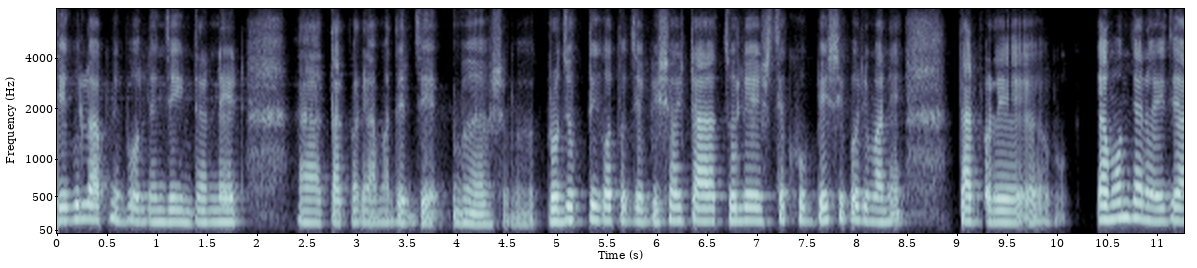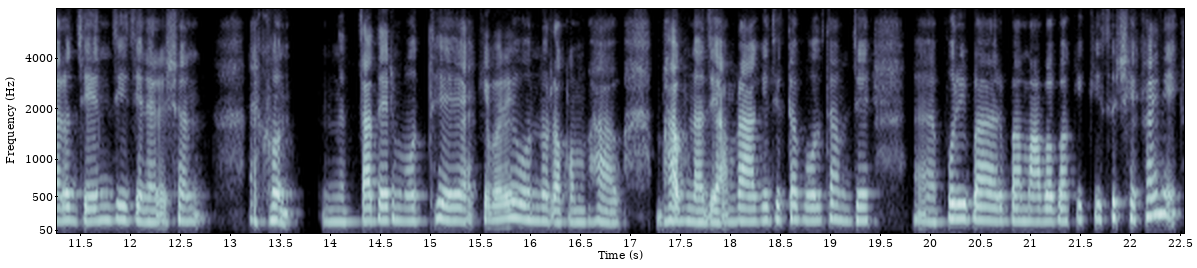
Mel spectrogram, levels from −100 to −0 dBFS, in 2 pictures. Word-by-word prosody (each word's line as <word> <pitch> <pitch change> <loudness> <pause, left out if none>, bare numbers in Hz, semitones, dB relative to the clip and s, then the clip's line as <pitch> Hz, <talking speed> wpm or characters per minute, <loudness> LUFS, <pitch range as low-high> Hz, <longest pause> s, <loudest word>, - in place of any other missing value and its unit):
যেগুলো 195 +3 +2
আপনি 210 -4 -4
বললেন। 165 -1 -1
যে, 160 - +2
ইন্টারনেট 155 +1 0 0.7
আ - - 0 0.3
তারপরে 150 -1 -1
আমাদের 75 0 -2
যে - - +1 0.3
আব - - -4
আ - - +3 0.2
স - - -8 0.5
প্রযুক্তিগত 180 +2 +3 0.2
যে 165 - +3
বিষয়টা 175 -2 +2 0.3
চলে 175 0 +3
এসছে 170 0 -5
খুব 180 - -2
বেশি 180 0 +1
পরিমাণে। 165 -3 +1 0.7
তারপরে 165 -2 +3 0.3
এ - - 0 0.3
ও - - -19 0.4
কেমন 190 +2 +6
যেন 205 -2 +4
এই - - 0
যে 185 - +2
আরো 180 +1 +3
Gen 170 +1 0
Z - - -12 0.2
জেনারেশন 170 +1 -2 0.7
এখন 175 +2 +2 0.5
ন - - -4 0.2
তাদের 175 +1 +3 0.2
মধ্যে 175 +4 -2 0.3
একেবারে 95 +1 0 0.2
অন্যরকম 165 -3 -2 0.2
ভাব 155 -4 -2 0.5
ভাবনা 170 -2 +3
যে - - +3
আমরা 175 +2 0
আগে 175 +2 -2
যেটা 190 0 -1
বলতাম 180 +3 -1 0.2
যে, 180 - +2 0.5
"আ - - -5 0.3
পরিবার 195 -3 +4 0.2
বা 170 - +2
মা-বাবা 165 +1 +2
কি 190 - -5
কিছু 200 +2 -3
শেখায়নি?" 235 +7 +1
175 Hz, 140 wpm, -23 LUFS, 165-185 Hz, 0.7 s, কেমন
